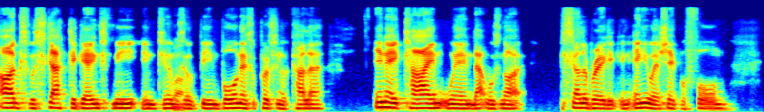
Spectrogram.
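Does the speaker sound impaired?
Yes: cleft palate; speech impediment.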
